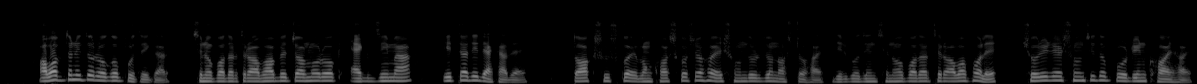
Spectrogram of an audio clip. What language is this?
Bangla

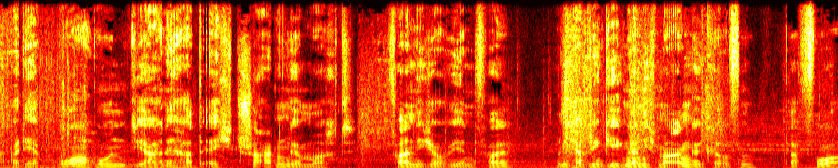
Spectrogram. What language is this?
German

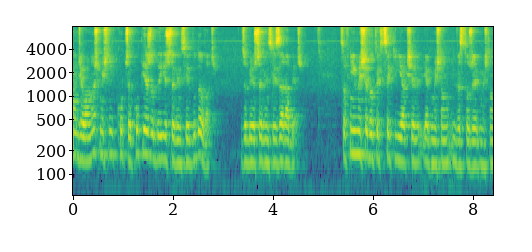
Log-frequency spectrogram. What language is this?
Polish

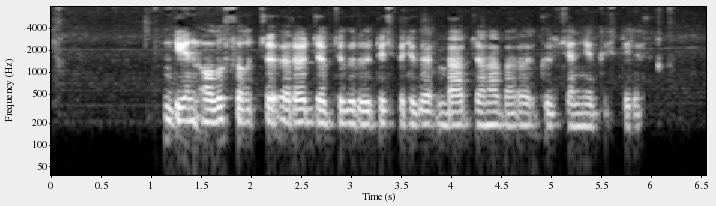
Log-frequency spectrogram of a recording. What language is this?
Yakut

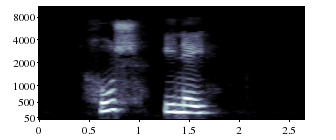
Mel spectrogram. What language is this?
Bashkir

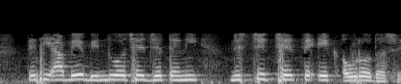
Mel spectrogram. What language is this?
Gujarati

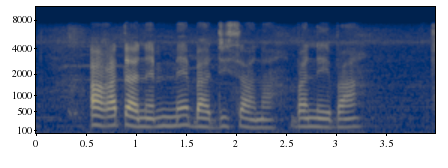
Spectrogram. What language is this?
Southern Sotho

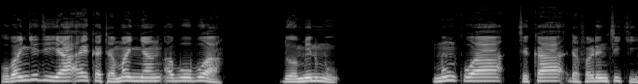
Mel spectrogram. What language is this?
Hausa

